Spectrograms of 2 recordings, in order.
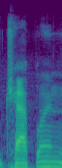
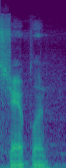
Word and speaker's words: Champlain: have to watch here Lake Champlain or chaplain or wait is it chaplain or Champlain that's an interesting name if it's Champlain it is Champlain okay I I wanted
